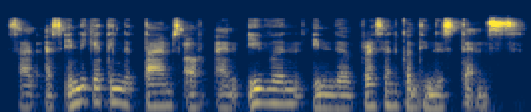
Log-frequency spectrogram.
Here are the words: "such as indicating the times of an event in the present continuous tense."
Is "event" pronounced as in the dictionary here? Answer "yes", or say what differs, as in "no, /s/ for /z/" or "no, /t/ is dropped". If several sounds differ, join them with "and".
no, /t/ is dropped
